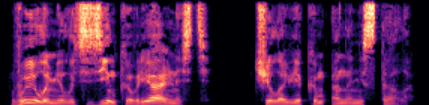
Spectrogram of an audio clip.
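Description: A man reading literary fiction aloud as a narrator, in a measured, expressive delivery. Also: medium pitch, slightly rough, no room sound, studio quality. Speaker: audiobook narrator.

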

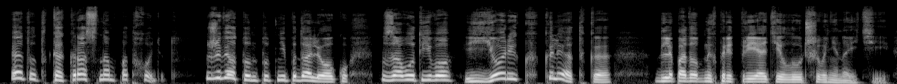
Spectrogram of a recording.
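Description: A man voicing a talking book, a chatty and knowing female character, in an audiobook, in a lively, confiding storyteller tone. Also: on the high side, dry recording, studio quality, pitched above the performer's own voice.

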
